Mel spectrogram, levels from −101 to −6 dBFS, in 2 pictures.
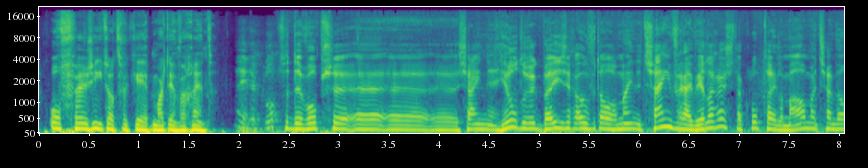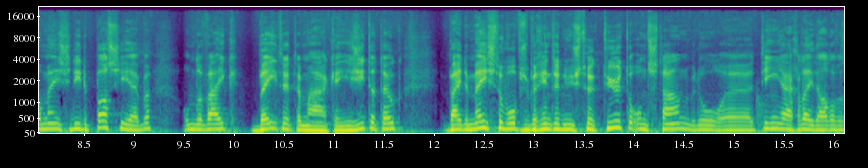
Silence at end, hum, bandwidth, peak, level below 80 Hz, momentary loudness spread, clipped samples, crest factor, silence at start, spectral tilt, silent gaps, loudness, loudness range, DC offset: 0 s; none; 19.5 kHz; -2 dBFS; -32 dBFS; 9 LU; under 0.1%; 14 dB; 0.05 s; -5.5 dB/octave; none; -17 LUFS; 4 LU; under 0.1%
